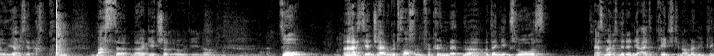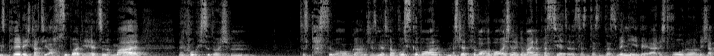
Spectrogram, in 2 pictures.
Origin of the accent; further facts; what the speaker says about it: East Germany, Germany; meine einzigen Erfahrungen immer so Westpakete, die vielleicht so einmal im Jahr bei uns im Osten eingetroffen sind.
